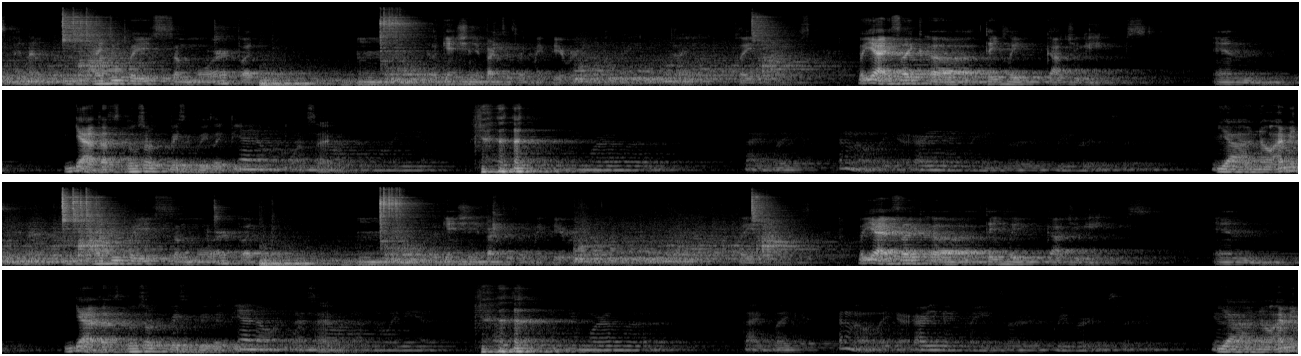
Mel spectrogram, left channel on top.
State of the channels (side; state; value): both; normal; correlation 0.53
